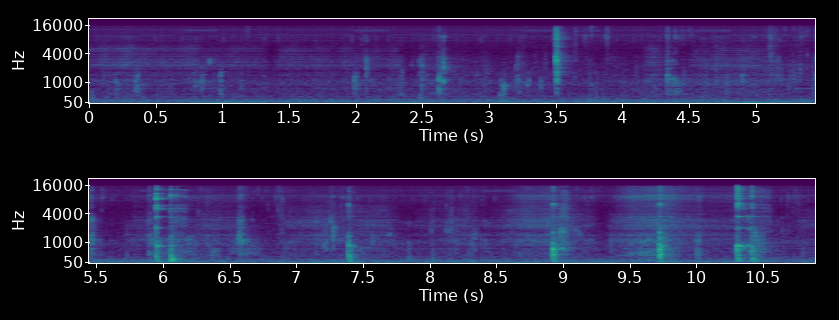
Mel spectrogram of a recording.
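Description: Metal fork clinking and scraping against a plate while eating, with about half a dozen sharp clinks spread through, the loudest about six seconds in and near the end, and quiet chewing between.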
